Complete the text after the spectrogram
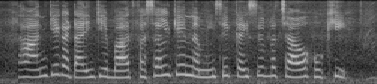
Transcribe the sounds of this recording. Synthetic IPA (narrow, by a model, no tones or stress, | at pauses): d̪ʱaːnkeɡʱɐʈaːikebaːd̪fɐsəlkenɐmĩsekɐisebɐt͡ʃaːoɦoːkʰiː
